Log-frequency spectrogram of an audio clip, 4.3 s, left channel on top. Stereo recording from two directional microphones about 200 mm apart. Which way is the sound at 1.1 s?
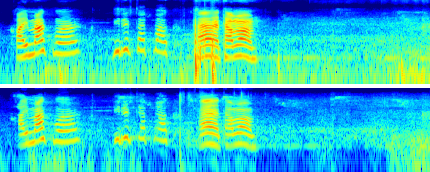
25° left (ahead or behind).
